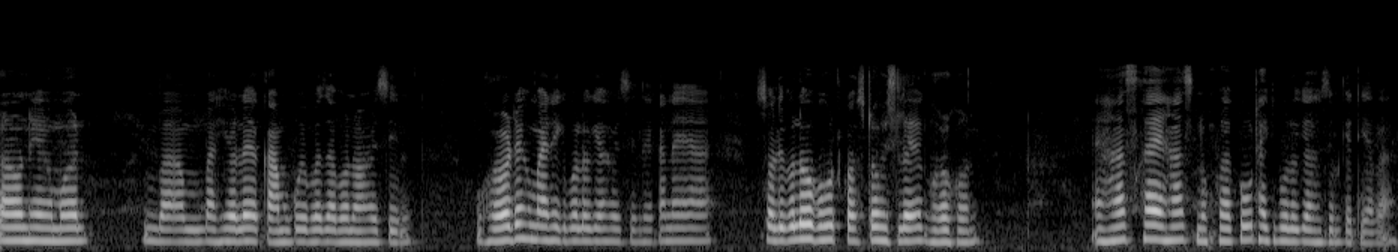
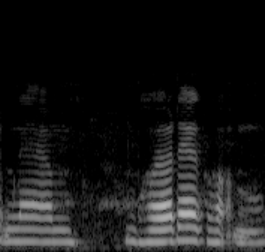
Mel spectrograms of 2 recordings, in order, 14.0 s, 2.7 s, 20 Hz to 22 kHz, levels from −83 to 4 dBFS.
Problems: none marked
